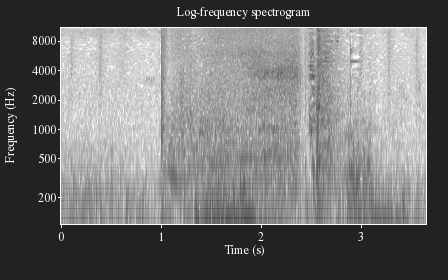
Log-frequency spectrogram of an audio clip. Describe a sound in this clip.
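A short whoosh rushes past.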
